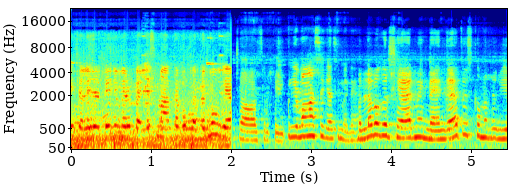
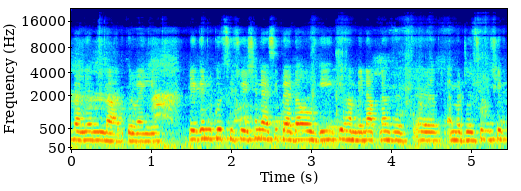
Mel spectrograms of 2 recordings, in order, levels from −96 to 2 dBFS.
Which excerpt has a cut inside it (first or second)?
first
